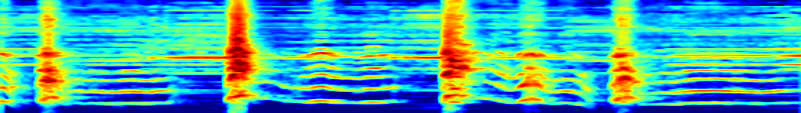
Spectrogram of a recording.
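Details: A Scottish Terrier sings along to "Flower of Scotland," as he does whenever it plays, howling in short wavering phrases, each starting with a sharp yelp that bends into a sustained tone.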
